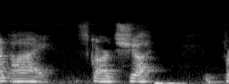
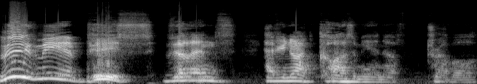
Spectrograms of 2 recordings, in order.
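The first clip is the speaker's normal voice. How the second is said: dragon-like creature voice; 3 semitones higher, 3 dB louder than usual. Voicing a wounded dragon, Venomfang, who orders the party away: voicing the dragon Venomfang. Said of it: "You hear a familiar voice".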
